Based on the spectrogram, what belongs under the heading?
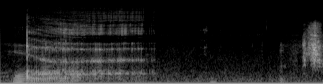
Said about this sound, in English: An empty can. Jeez, you finished that faster than I did. Yeah. Let's wait for the burp now. Wow.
